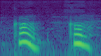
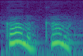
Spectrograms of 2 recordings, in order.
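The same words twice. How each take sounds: The two takes are said the same way.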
